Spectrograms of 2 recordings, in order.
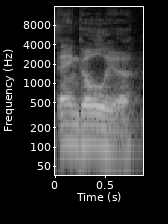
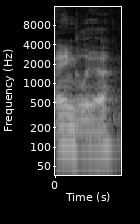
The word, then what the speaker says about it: Anguilla: moved Anglia don't spinning it's angolia not Anglia I guess Derek's the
